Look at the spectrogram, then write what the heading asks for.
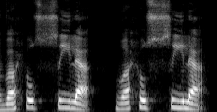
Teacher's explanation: صاد پر تشدید ہا کو صاد سے ملائیں گے اور صاد کو پر پڑھیں گے، سخت پڑھیں گے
